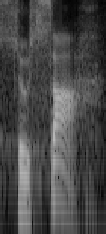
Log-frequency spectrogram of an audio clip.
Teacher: you have to pronounce the mapik by putting some breath in that last hey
